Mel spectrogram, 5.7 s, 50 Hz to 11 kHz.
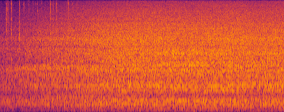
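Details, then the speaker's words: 2019 Subaru Forester cabin climate blower turned all the way up: loud, steady rushing whoosh of air that swells slightly and holds, likened to a jumbo jet engine; working normally, just noisy by design. "There are a few negative issues you have to deal with. First of all, the noise. If you turn this up all the way, it's loud."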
